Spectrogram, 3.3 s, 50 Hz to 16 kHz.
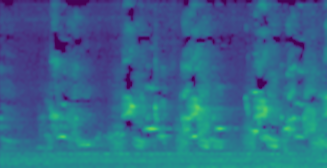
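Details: Black-collared Starling, recorded February 2021: harsh, scratchy squawks in quick bursts, loudest around 1.3, 2 and 2.7 seconds, over a low steady hum.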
